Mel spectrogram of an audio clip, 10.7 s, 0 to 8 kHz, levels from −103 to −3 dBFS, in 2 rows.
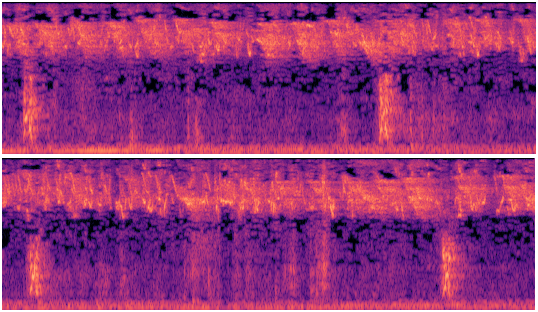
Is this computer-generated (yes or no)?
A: yes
